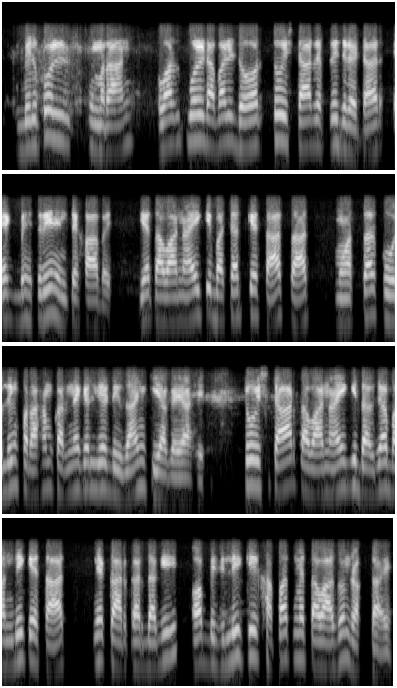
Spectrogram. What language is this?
Urdu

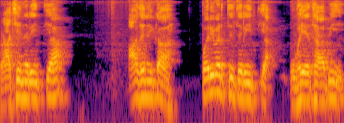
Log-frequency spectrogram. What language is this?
Sanskrit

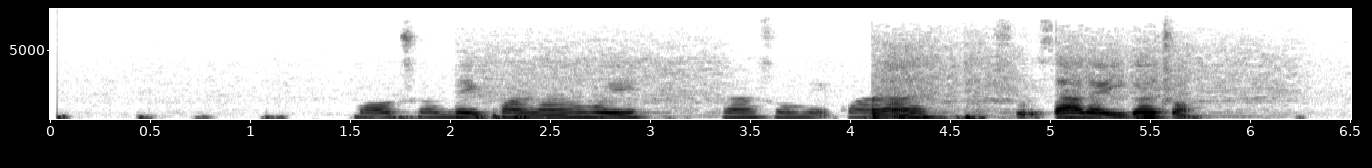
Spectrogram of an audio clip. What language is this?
Chinese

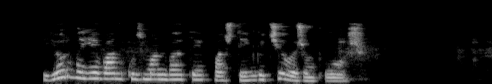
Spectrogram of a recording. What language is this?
Mari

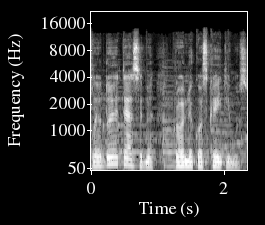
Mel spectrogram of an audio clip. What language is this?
Lithuanian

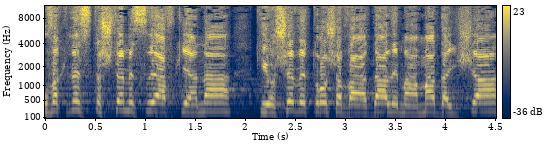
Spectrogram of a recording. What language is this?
Hebrew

